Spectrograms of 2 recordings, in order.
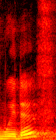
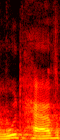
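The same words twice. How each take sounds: First: It is said contracted into one short word. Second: It is said as two full words. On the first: "com would have" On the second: "A gente pode abreviar would have"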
